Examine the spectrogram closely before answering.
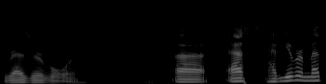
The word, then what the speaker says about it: Reservoir: Tully from Reservoir, because he says it's pronounced Reservoir, asks, have you ever met the president or any president?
